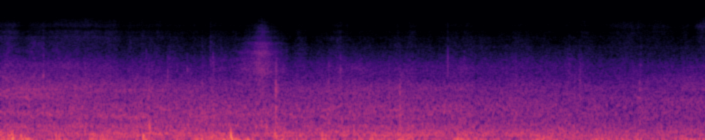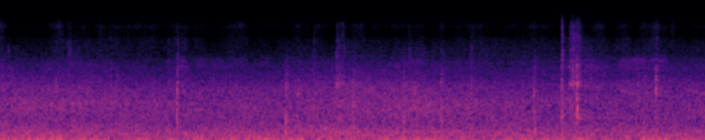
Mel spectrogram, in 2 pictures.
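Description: Wind rumbling on the microphone, with a few faint scattered clicks.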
